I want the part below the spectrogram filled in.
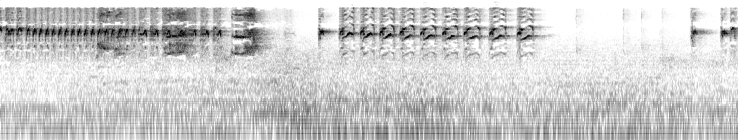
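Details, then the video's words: Sunbird singing rough, emphatic notes, a song used to train other songbirds: rapid, very high, sharp chattering trills that stream almost nonstop, broken by brief gaps, over a faint low hum. "sogon suara tonjolan kasar"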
